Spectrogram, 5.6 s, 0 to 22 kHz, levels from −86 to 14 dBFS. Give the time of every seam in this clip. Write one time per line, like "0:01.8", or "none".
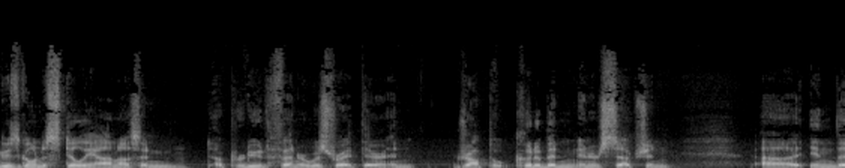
0:01.4
0:02.6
